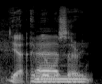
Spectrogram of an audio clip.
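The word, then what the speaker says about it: Emile Mosseri: Then News of the World, James Newton Howard, Minari, Emil Mosseri. Is that how you pronounce his name? – Yeah. Emil Mosseri.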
